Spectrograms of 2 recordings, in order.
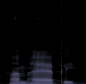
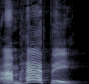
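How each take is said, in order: First: It is said flatly, without lift or smile. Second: It is said brightly, smiling, with raised voice. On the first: The speaker calls it wrong. "No, it's not I'm happy" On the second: The speaker calls it right. "you get your cheekbones up here, raise your voice just a little bit, and it sounds so much better"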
